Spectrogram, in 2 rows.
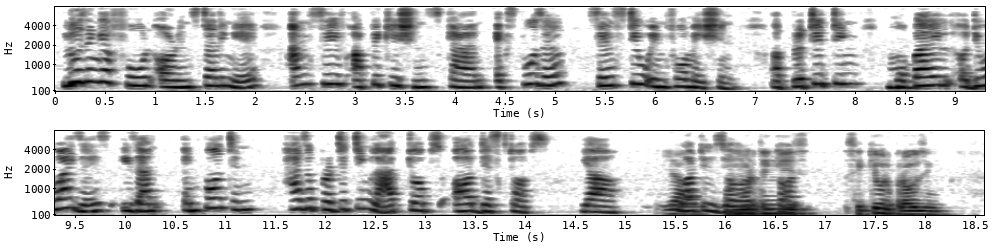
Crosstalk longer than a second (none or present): present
